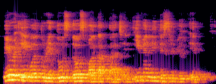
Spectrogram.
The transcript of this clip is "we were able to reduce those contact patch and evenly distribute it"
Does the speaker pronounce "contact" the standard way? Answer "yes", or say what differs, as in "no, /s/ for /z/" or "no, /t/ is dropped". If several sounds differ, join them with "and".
no, /n/ is dropped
